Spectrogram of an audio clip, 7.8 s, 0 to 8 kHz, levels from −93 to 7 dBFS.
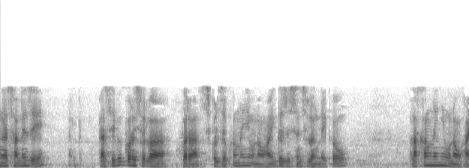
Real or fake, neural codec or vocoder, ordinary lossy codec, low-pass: real; none; AAC, 16 kbps; 7.2 kHz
